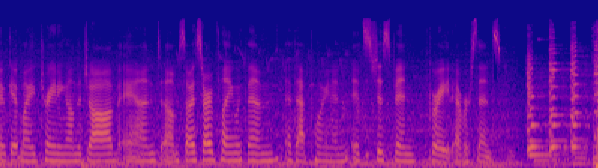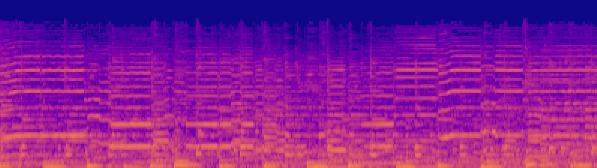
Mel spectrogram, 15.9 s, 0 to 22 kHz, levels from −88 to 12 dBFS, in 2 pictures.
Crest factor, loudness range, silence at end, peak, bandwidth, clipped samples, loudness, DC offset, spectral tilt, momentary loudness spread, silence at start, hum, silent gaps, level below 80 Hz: 14 dB; 11 LU; 0 s; -12 dBFS; 13.5 kHz; under 0.1%; -26 LUFS; under 0.1%; -5 dB/octave; 13 LU; 0 s; none; none; -32 dBFS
